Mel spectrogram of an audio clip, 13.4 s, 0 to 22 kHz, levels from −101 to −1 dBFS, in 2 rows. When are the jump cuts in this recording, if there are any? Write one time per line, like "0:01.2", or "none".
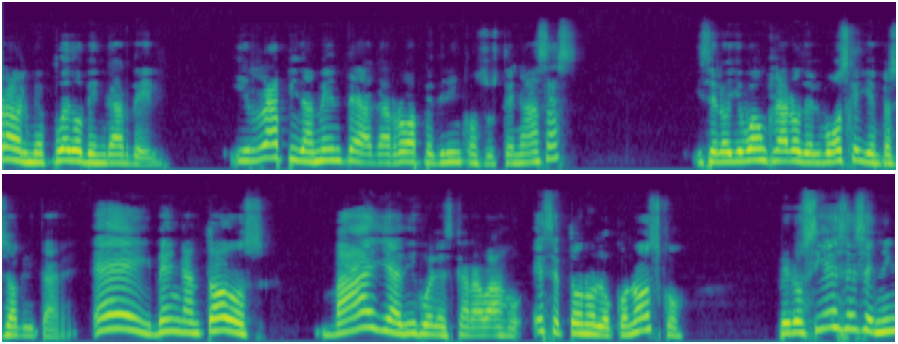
0:08.9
